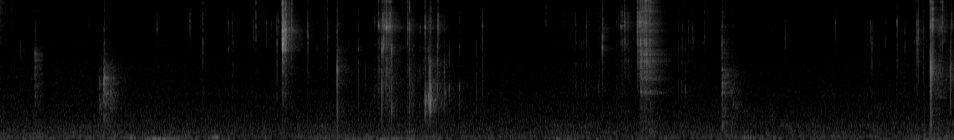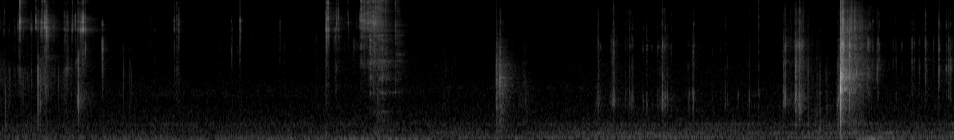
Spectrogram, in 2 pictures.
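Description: Intermittent small handling sounds of plastic bead cases and beads: short clicks, rattles and crinkles with quiet between. The loudest is a sharp plastic click near the end, as a case of silver filigree beads is snapped open.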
